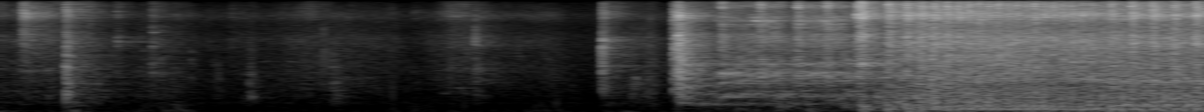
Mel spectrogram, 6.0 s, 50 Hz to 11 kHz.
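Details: Craftsman LT1000 lawn tractor with snow plow, cold start at about minus 13 °C, premium fuel: clicks, then the engine catches quickly and settles into a steady, even run with no misses.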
